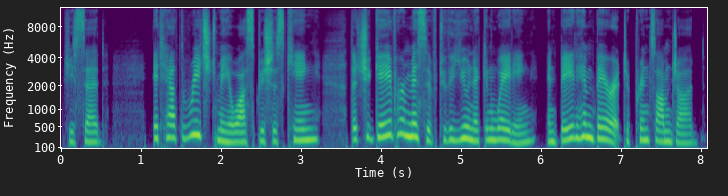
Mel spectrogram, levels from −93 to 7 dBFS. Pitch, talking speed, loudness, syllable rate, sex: 225 Hz, 200 wpm, -18 LUFS, 5.3 syllables/s, female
